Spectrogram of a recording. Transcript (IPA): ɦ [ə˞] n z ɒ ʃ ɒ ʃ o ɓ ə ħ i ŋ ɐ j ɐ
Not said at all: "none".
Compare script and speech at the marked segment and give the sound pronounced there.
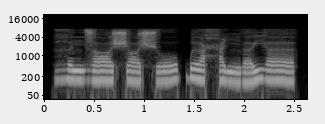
ə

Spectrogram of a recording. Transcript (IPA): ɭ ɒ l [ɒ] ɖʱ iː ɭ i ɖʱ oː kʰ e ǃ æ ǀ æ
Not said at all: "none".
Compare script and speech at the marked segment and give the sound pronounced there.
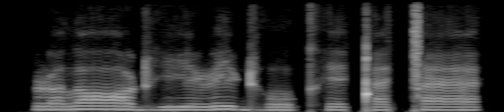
ɒː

